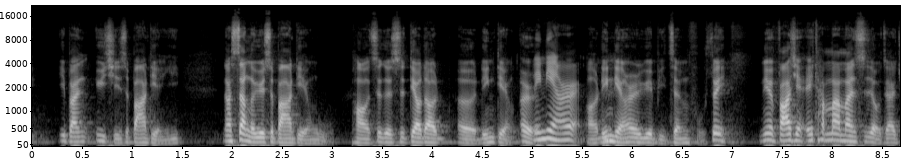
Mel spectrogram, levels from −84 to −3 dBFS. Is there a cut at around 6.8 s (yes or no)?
no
